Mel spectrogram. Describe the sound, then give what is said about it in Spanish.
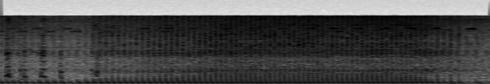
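An old motorcycle engine runs with a rapid, steady, chugging pulse that stays loud and even for about four seconds, then drops away near the end. “¿qué carajo es ese bullicio? Es una moto como el tiempo de Cristóbal Colón.”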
